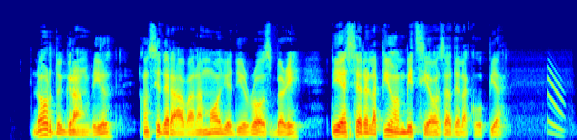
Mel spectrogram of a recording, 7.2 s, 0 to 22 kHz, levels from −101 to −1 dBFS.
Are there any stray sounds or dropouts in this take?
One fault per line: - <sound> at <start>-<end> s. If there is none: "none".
- chirp at 6.8-7.1 s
